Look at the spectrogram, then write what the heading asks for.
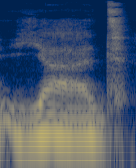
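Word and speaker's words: яд: right that final D and Yad which means poison rhymes very nicely with yacht right yacht yacht both of those endings are pronounced the same or the final portion of those words okay so anyway the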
